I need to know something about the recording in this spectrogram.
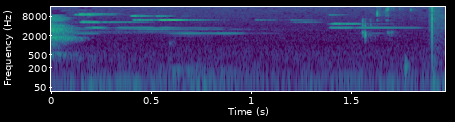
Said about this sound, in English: It's my ring uh, doorbell. Whenever uh, it gets a uh, motion at the front door, it goes.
